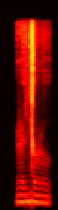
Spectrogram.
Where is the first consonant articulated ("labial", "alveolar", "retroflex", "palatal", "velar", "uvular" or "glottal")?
retroflex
